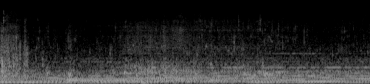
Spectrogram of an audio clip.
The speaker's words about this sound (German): Ein paar alte Büffel heben noch eben kritisch den Blick, lassen die Kleinen aber ungehindert planschen. Jetzt sind wir alle nass, ohne in das Wasserloch gesprungen zu sein.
